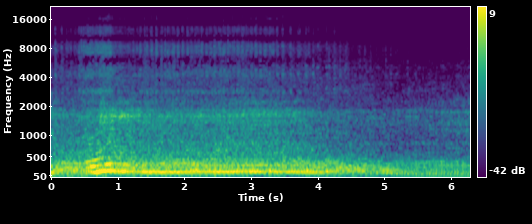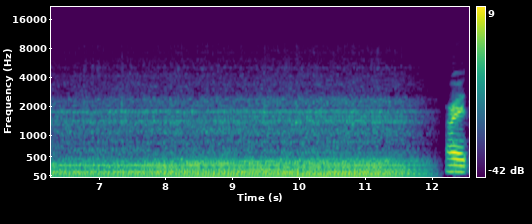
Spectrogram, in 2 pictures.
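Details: 1979 Yamaha SRX snowmobile two-stroke, restored fuel and cooling systems, after skid reinstall and track adjuster cleaning: steady, even drone holding one speed, no knocks or rattles, then clean shutoff; normal running.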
